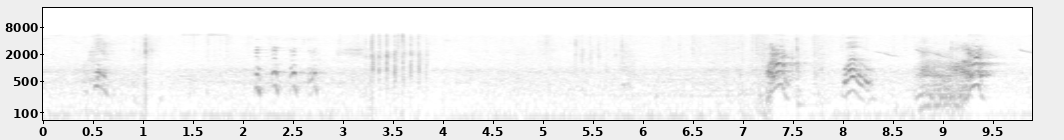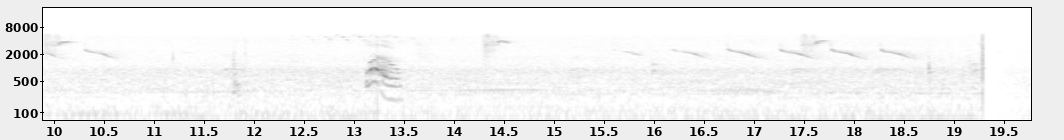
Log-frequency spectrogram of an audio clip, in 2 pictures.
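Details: Playing whippets Chippy, Chase and Viola racing about: scattered sharp barks and growly bursts in clusters, with brief pauses between, a run of thin descending chirps from birds later on, and steady low background noise.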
